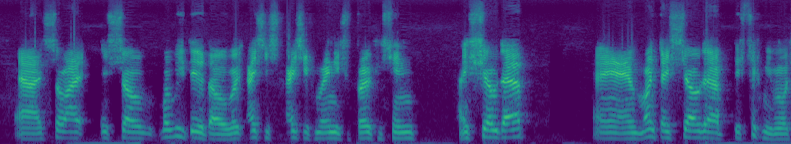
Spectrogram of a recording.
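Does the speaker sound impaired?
Yes: deafness, born deaf.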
